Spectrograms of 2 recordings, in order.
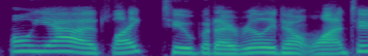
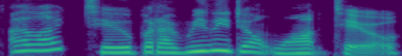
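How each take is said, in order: First: It is said in a Midwestern accent. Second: It is said in a British accent.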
